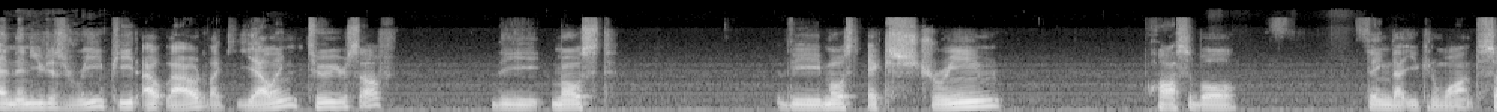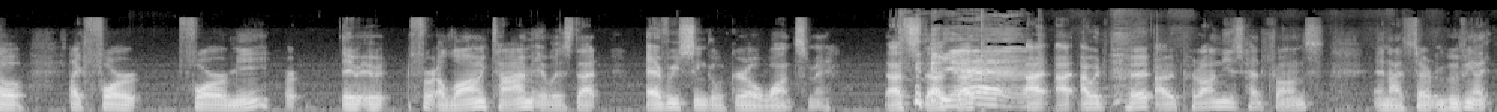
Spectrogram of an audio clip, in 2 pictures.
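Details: Adult man who stutters; stuttering with audible word and part-word repetitions.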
